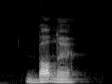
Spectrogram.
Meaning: singular present subjunctive of bannen
- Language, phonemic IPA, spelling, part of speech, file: Dutch, /ˈbɑnə/, banne, noun / verb, Nl-banne.ogg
